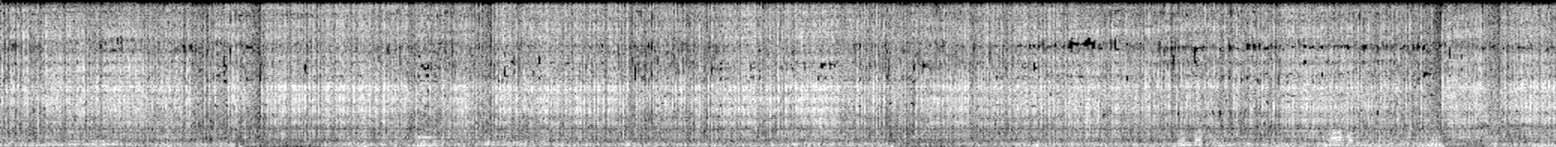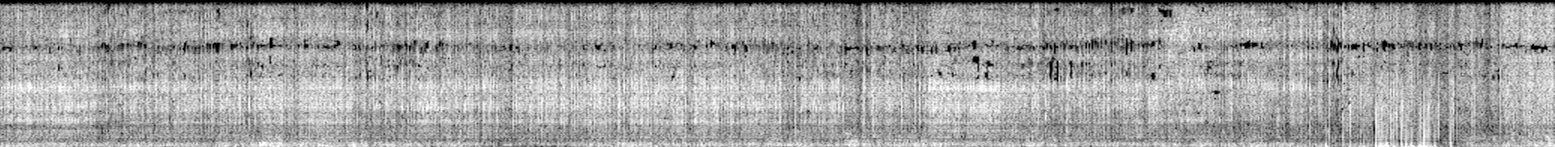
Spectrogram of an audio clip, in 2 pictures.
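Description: MIG welding arc burning steadily as wire feeds into the weld, a continuous crackling hiss with no breaks.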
